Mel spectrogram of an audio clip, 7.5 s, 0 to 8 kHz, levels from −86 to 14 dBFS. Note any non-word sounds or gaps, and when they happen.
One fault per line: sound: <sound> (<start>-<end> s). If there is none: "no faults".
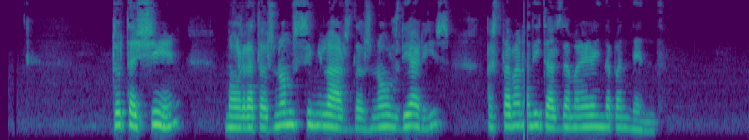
sound: dropout (5.2-5.3 s)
